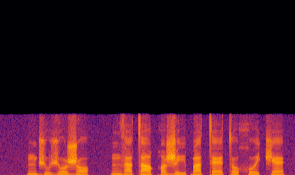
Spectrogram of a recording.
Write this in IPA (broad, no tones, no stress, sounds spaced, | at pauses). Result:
n d͡ʒ u ʒ o ʐ ɔ | n z a t a qʷ i ʐ i ɓ a t ɛ t o χʷ i t͡ʃ ɛ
